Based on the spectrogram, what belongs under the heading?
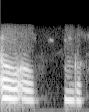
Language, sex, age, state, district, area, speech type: Bodo, female, 18-30, Assam, Udalguri, urban, conversation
